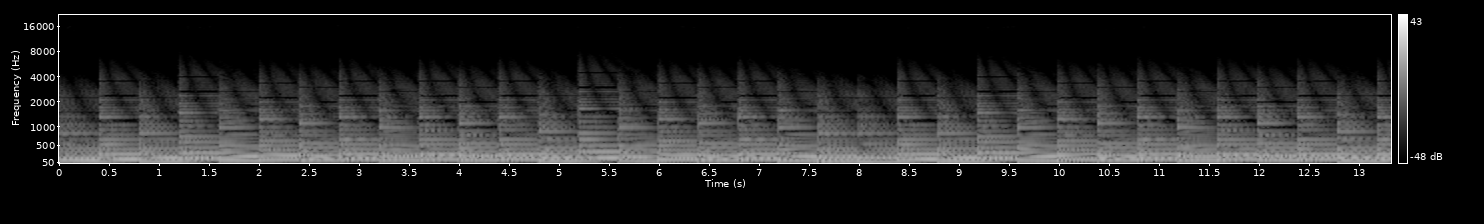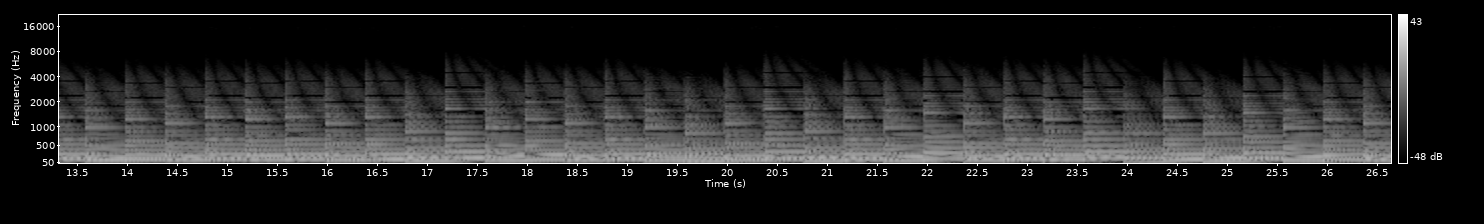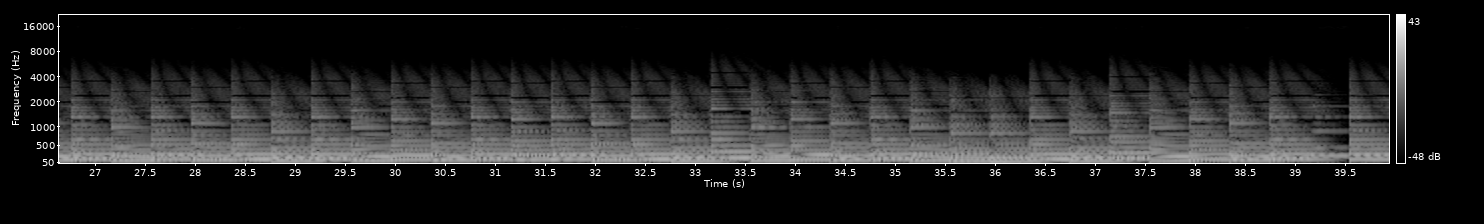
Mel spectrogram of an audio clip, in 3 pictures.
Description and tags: Useful for old retro games in castle like area or shops.
Thank you for the effort.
